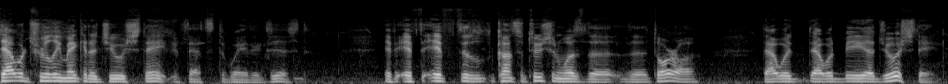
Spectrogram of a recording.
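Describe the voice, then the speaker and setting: Delivered at a moderate pace, this is an ordinary speaking voice whose pitch varies in an ordinary way. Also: man, medium pitch for a man. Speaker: podcast host and activist. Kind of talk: interview question.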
